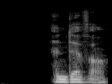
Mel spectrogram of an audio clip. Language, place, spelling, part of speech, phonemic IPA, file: English, Queensland, endeavour, noun / verb, /ɪnˈdev.ə/, En-au-endeavour.ogg
- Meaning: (noun) British standard spelling of endeavor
